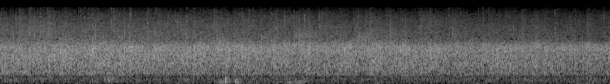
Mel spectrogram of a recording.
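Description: Steady applause from an audience honouring an award laureate, a dense, even wash of many hands clapping at constant loudness throughout, with no one speaking over it.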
